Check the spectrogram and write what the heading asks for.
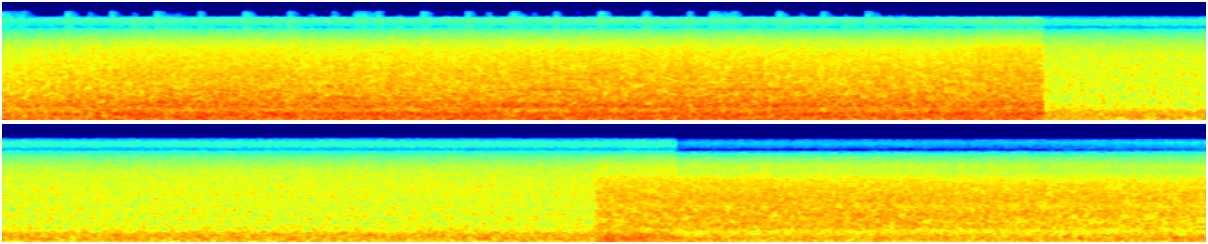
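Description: Mae Ya Waterfall's water rushing over rock cascades, a steady loud rush of noise. About eight seconds in the sound changes abruptly, becoming quieter and losing its low rumble, then grows a little louder again a few seconds later.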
